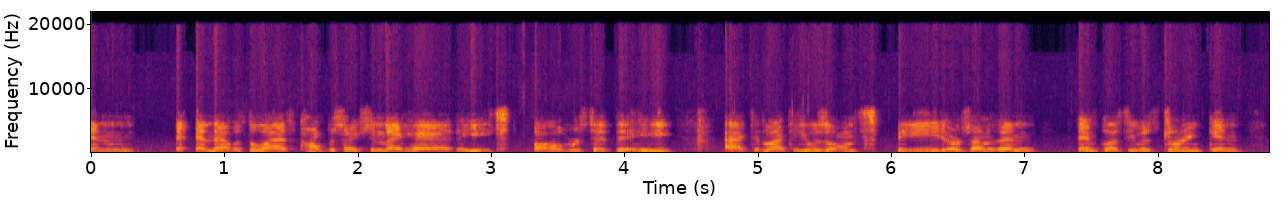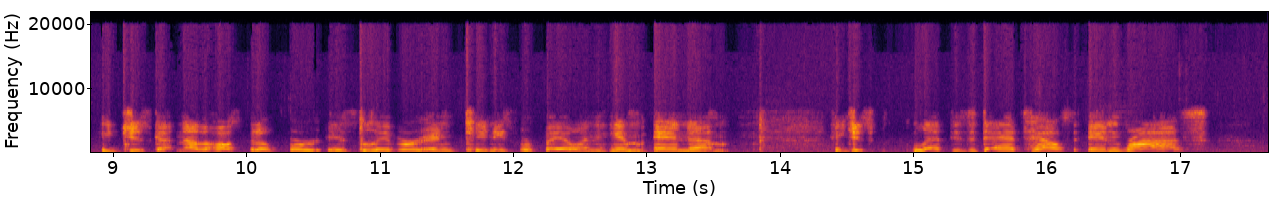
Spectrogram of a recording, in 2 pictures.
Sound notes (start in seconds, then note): none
